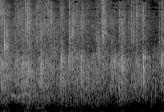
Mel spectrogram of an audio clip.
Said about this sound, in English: Yeah, come on. Yep, give her a applause.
